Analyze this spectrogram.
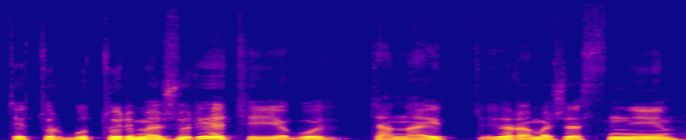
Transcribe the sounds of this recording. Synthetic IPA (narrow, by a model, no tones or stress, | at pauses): t̪ɐɪt̪ʊrbuːt̪̚t̪ʊɾʲɪmʲɛʒʲʊːɾʲeːt̪ʲɪjɛɪɡʊt̪ʲɛnɐɪiːɾɐmɐʒʲæsʲnʲɪ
